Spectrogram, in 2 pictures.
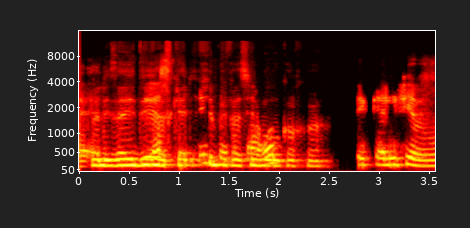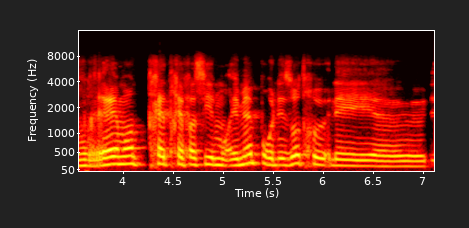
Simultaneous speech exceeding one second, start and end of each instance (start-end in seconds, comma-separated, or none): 0.6-2.1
